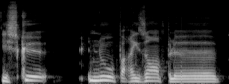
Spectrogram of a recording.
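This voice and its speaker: Male, Moroccan accent in French, soft dark tone, dry close sound, searches for words in casual debate. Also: fairly high pitch, no echo. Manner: halting, searching for words, repeats himself. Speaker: live discussion participant.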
